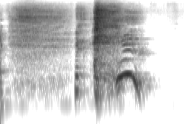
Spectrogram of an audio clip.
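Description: A single loud sneeze: a breathy inhale building up, a brief catch, then a sharp explosive burst trailing into a voiced exhale before silence.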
